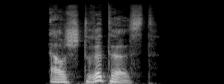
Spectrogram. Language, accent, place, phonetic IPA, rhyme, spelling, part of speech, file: German, Germany, Berlin, [ɛɐ̯ˈʃtʁɪtəst], -ɪtəst, erstrittest, verb, De-erstrittest.ogg
- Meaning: inflection of erstreiten: 1. second-person singular preterite 2. second-person singular subjunctive II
